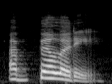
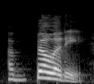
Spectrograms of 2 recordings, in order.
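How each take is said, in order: First: The middle consonant is a quick D sound. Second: The middle consonant is a quick D sound.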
